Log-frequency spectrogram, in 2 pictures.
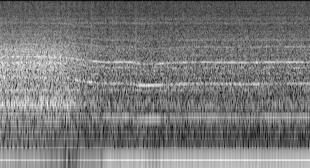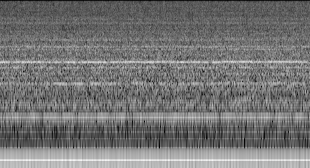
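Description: A car engine idles steadily and loudly.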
